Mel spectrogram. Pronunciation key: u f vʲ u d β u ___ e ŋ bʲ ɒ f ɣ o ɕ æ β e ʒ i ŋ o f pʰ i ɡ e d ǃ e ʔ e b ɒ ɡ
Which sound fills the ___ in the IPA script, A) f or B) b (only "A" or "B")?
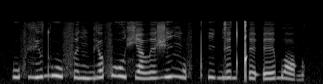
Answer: A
